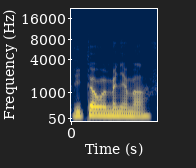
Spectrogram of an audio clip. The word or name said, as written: Victor Wembanyama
